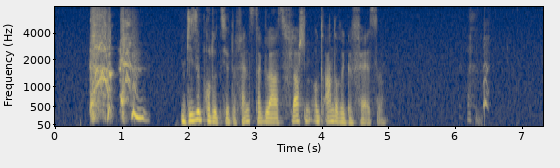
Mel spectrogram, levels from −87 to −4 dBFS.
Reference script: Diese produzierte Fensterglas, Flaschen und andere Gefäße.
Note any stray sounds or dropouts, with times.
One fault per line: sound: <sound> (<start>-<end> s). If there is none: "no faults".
sound: throat clearing (0.5-1.4 s)
sound: laugh (6.0-6.5 s)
